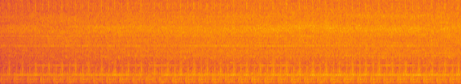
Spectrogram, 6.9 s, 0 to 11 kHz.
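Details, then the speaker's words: Ballistic 12V 3-stage 350 W PCP compressor filling a rifle from just under 2000 psi toward 3000 psi, temperature rising; loud even piston chatter about 2.5 beats a second over steady hum, rising slightly in level; normal filling. "thing to mention as well is you obviously can hear the noise coming from the compressor, so be prepared for a little bit of a little bit of noise while filling up your gun, but once everything is full, then the fun starts."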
